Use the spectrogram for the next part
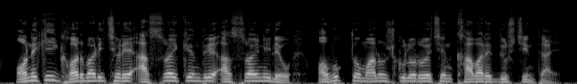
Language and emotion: Bengali, neutral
